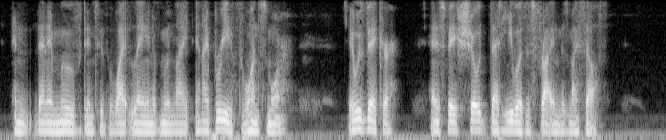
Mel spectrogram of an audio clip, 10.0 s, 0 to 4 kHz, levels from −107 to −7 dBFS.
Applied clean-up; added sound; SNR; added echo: none; none; none; none.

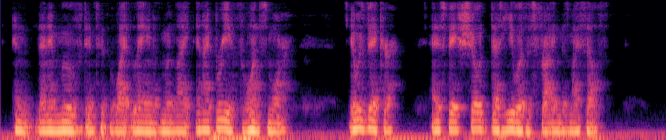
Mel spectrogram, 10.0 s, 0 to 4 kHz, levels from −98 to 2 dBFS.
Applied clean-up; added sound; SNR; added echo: none; none; none; reverberation time 0.2 s.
